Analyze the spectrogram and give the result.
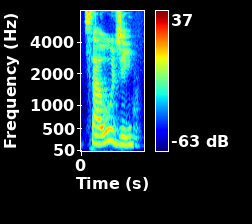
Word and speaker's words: Saúde: Saúde. – Oh my God, that's so beautiful. – You have to try it. You have to try it. Saúde. – Saúde. – Perfect. That's perfect.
